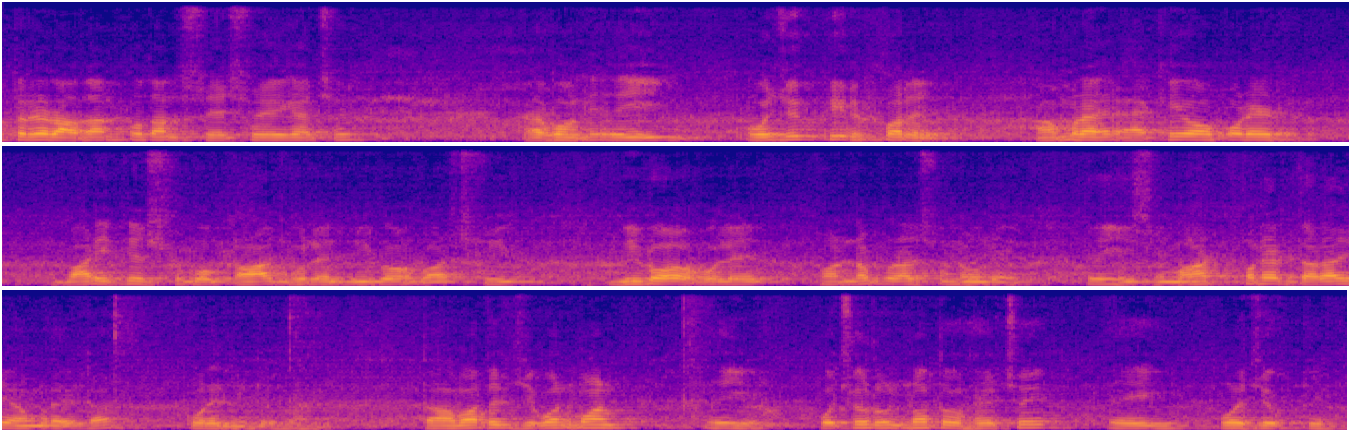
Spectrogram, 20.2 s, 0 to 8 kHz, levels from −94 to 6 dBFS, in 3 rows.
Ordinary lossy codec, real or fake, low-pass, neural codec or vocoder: none; fake; none; codec, 16 kHz, 4 kbps, FunCodec, trained on LibriTTS, 50 frames a second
